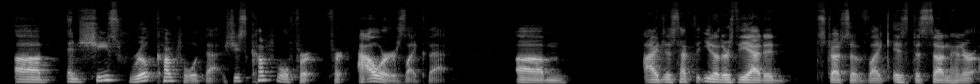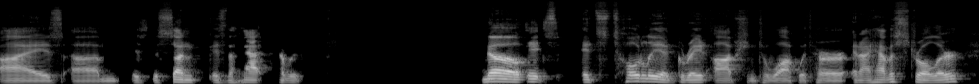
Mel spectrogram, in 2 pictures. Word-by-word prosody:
Um, 115 -2 +3
and 130 -2 -4
she's 195 - -4
real 150 +9 +4
comfortable 170 - -1
with 85 - -6
that. - - -10
She's 155 0 -7
comfortable 200 0 -2
for - - -4
for - - -8
hours 80 -1 +5
like - - -7
that. - - -11 0.7
Um, 100 -3 +3 0.7
I 110 0 +3
just 110 0 -4
have 120 -1 -1
to - - -8
you 145 - +1
know, 125 - +7
there's 110 0 +2
the 110 0 +4
added 95 -3 +2 0.3
stress - - 0
of, - - -4
like, - - -4
is 110 -2 -2
the 105 - -6
sun 95 -3 +1
in 95 -1 -4
her 90 0 -2
eyes, 85 -1 -2
um, 80 +1 -6
is - - -10
the - - -7
sun 105 -2 +1
is 95 -5 -8
the 95 -3 -8
hat 100 -1 +2 0.2
covering 90 -3 -6 1.8
No, 125 -3 +8
it's 125 -1 -3 0.2
it's 110 0 -6
totally 140 -3 +1
a 105 - -1
great 105 +2 -1
option 90 -1 -2
to 95 - -13
walk 85 0 -2
with - - -8
her, 85 0 -1
and 100 - -4
I 95 - 0
have 105 +3 -1
a - - -1
stroller, 120 +1 0
105 Hz, 175 wpm, -24 LUFS, 90-120 Hz, 1.8 s, No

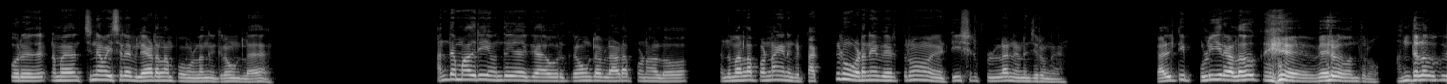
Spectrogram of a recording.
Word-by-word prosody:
ஒரு 170 0 +2 0.3
நம்ம 185 0 +1 0.2
சின்ன 215 +1 -1
வயசுல 200 0 +1
விளையாடல்லாம் 180 0 +2
போவோம்ல்லங்க 150 -1 -1
கிரவுண்ட்ல. 145 -3 -2 1.9
அந்த 220 +3 -1
மாதிரி 220 0 +2
வந்து 200 +1 -1 0.2
க - - +1 0.2
ஒரு 165 - -3
கிரவுண்ட்ல 175 +1 -1
விளையாட 165 +1 0
போனாலோ, 150 -2 -5 0.5
அந்த 165 - -5
மாதிரில்லாம் 190 +1 0
பண்ணா 195 +3 -2
எனக்கு 165 -5 -3
டக்குனு 160 +11 -2
உடனே 195 +1 +2
வேர்த்துரும். 195 +3 -2
ஏ - - -2
டிஷர்ட் 175 -1 -7
புல்லா 165 +2 -2
நனஞ்சுடுங்க. 145 -5 -4 1.0
கல்ட்டி 180 +7 +1
புளியற 210 +3 +2
அளவுக்கு 200 -1 +3 0.5
வேர்வை 180 0 +6
வந்துரும். 130 -5 -9 0.2
அந்த 190 +3 0
அளவிற்கு 200 -1 0
180 Hz, 135 wpm, -22 LUFS, 160-200 Hz, 1.9 s, வேர்வை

